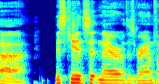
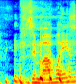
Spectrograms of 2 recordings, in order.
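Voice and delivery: slow, higher, drawn-out doubt; incredulous; 5 semitones higher, 5 dB louder, much slower than usual. Real, not acted. Host doubting a friend's made-up coffee story, incredulous. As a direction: stretch it out, not buying it.

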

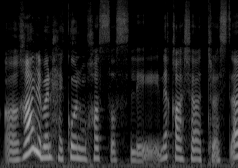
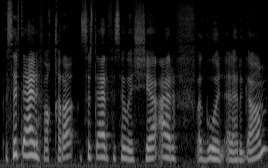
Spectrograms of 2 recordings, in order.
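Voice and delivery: usual speaking voice

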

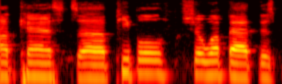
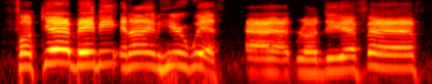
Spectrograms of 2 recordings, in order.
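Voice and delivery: shouted, higher hype-man opener; hyped show intro; 8 semitones higher, 6 dB louder than usual. Acted. Host opening the show for his co-host, loud and hyped. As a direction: pump up the crowd like a hype man.

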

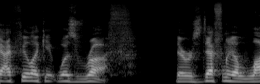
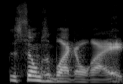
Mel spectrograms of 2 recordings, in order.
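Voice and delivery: weirdly delivered; 3 semitones lower than usual. Real, not acted. Host raising the film's look with co-host, weirdly. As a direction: oddly put statement lifting at the end. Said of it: "I said it really weird".

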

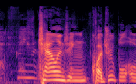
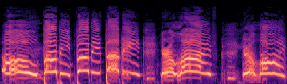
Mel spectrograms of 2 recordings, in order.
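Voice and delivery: hammed-up squealing happy sobs; crying mom; 4 dB louder, slower than usual. Mom weeps over her living son, high squealed crying. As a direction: wail it very high and tearful. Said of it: "his mom was crying tears".

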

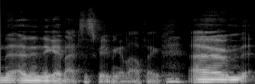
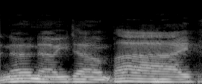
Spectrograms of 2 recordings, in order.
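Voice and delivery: brush-off; 6 semitones higher, slower than usual. Retold or imitated. Girl brushes off lovesick boy.

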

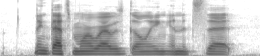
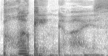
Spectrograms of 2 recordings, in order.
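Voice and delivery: soft whispered aside; 8 dB quieter than usual. Real, not acted. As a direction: breathe it out quietly.

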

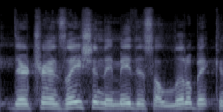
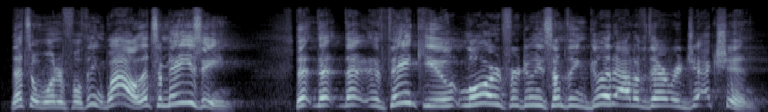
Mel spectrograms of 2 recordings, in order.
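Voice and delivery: higher and louder, marveling at grace; fervent praise; 6 semitones higher, 3 dB louder than usual. Real, not acted. Pastor praising God before the congregation, fervent and lifted. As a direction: lift the voice in wonder and thanks.

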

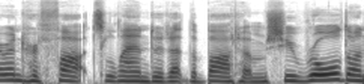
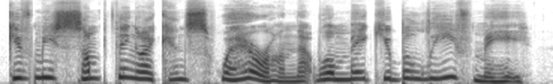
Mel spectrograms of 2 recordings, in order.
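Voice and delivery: desperate plea; 7 semitones higher, 4 dB louder than usual. A narrator's reading. Desperate pleading.

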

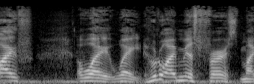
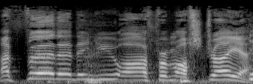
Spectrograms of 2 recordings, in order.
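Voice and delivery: put-on Australian accent. Caller from heaven jokes about distance, in a mock Australian accent. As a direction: lean into the Australian vowels. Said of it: "How do you say it in Australian?".

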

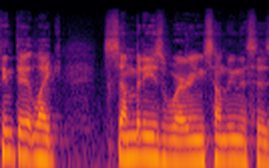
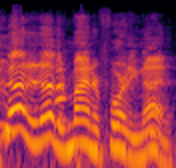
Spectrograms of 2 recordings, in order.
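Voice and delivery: laughing mock lament; 7 semitones higher, 6 dB louder, faster than usual.

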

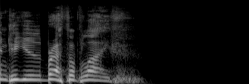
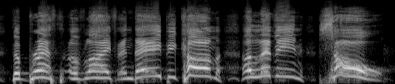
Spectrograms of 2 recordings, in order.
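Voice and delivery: preacher roaring at his church; preaching at full force; 3 semitones higher, 4 dB louder than usual. Acted. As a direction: thunder it from the pulpit. Preaching on life.

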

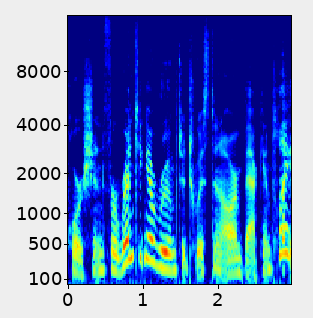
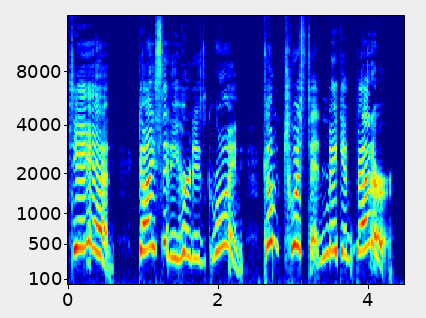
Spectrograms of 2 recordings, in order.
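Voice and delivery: put-on high, loud little-girl voice; child yelling; 12 semitones higher, 6 dB louder than usual. Little girl running home to dad, yelling. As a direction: call out eagerly like a kid. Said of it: "Josie ran home yelling".

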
